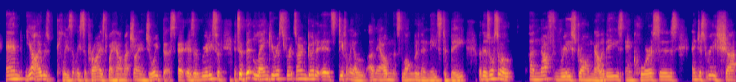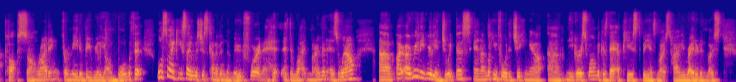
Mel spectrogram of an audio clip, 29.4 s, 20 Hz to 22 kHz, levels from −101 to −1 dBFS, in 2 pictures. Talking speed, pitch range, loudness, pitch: 230 wpm, 135-175 Hz, -28 LUFS, 150 Hz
